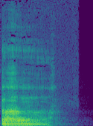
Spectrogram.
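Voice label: "seriously", male; smite; olorun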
